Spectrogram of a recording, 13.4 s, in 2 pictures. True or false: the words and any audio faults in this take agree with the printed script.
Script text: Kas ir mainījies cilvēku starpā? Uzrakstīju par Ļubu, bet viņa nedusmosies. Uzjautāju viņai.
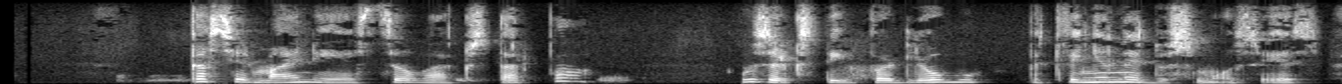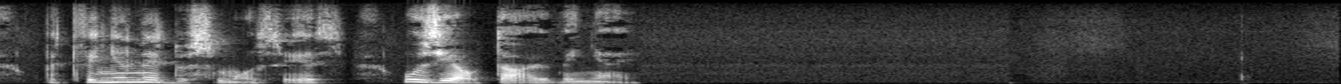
false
